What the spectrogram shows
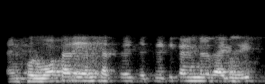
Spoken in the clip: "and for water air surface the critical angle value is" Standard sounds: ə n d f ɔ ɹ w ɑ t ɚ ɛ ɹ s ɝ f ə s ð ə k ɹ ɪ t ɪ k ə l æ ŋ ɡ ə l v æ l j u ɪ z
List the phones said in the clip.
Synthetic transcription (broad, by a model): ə n d f ɔ ɹ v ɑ t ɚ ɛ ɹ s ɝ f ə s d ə k ɹ ɪ t ɪ k ə l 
